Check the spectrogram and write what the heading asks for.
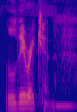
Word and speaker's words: larrikin: So they kind of strung these together, and this seems to be the source of larrikin. And kids from Fitzroy of that era said... It was never pronounced larrikin. It was always lyrican, and it just turned into larrikin once it turned into print.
